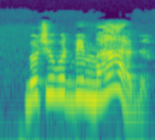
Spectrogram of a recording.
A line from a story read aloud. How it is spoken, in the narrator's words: cried the former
